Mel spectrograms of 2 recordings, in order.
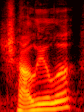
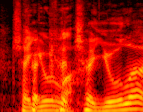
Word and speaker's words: Chayula: The acolyte of is it Chalula? Chayula. I always say this wrong.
